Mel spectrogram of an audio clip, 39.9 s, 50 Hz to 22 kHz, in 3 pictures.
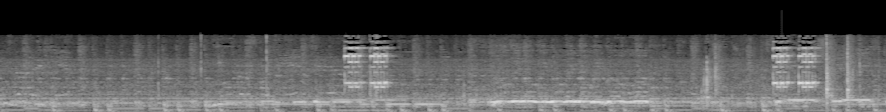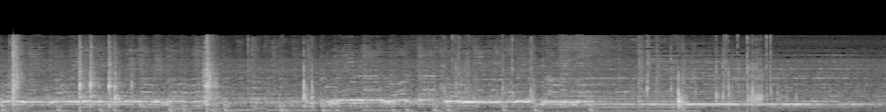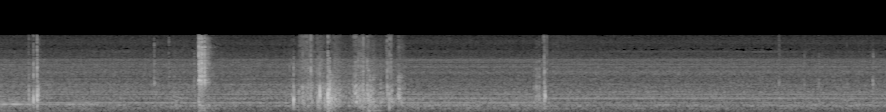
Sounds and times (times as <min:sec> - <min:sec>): Music: 0:00.0 - 0:27.9
Telephone: 0:05.2 - 0:06.0, 0:11.6 - 0:12.6.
